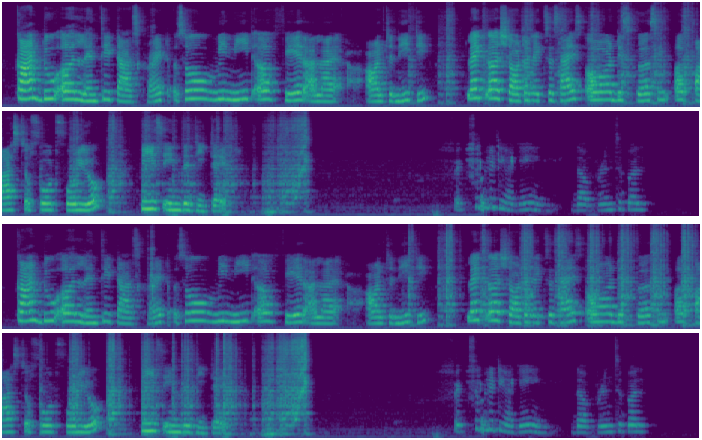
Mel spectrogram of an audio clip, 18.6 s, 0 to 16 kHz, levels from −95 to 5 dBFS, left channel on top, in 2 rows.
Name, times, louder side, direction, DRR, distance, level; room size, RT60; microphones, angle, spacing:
voice 1, 0.2-5.7 6.2-10.7 11.2-12.3, left 4 dB, 30° left, 0.3 m, -30 dB
sound 1, 1.9-2.3 5.4-5.6 5.8-9.4 9.8-9.9 10.2-13.4, right 6 dB, 60° right, 0.5 m, -41 dB
voice 2, 15.3-16.7 16.9-17.9, right 5 dB, 45° right, 1.0 m, -46 dB
2.8 x 2.4 x 3.3 m
head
